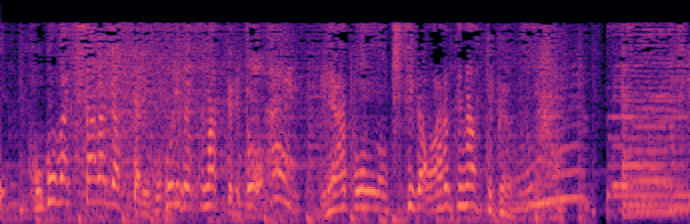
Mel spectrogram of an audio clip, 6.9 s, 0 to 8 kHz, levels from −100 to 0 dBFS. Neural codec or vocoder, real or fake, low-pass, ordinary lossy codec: codec, 32 kHz, 1.9 kbps, SNAC; fake; 7.2 kHz; MP3, 24 kbps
